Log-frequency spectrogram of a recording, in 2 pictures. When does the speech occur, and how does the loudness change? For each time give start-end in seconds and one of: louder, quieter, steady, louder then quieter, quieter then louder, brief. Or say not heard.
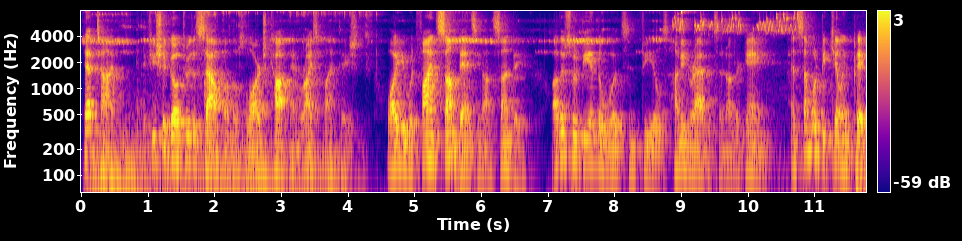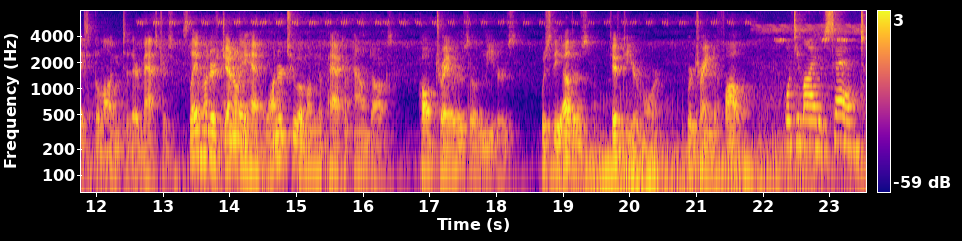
0.0-23.5 steady.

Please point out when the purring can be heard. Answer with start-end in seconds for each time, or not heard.
0.1-4.0, 18.7-23.5.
